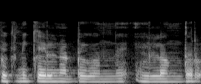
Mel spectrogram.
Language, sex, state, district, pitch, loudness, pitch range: Telugu, male, Andhra Pradesh, Manyam, 130 Hz, -18 LUFS, 130-140 Hz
